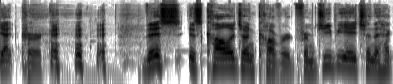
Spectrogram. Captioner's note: laughing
